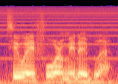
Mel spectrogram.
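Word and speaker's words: tu es formidable: It's pronounced TUE FORMIDABLE.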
